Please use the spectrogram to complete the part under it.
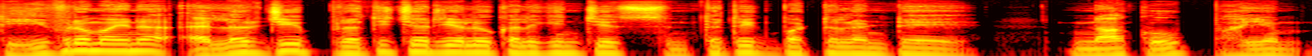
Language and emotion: Telugu, fearful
